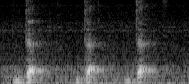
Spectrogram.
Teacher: In English, it's formed in the throat, but in Spanish, it's at the tip of the tongue. So it's going to sound more like a very soft D when it's in the middle of a word. It's more like you're touching a D with your tongue and then getting off of it.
